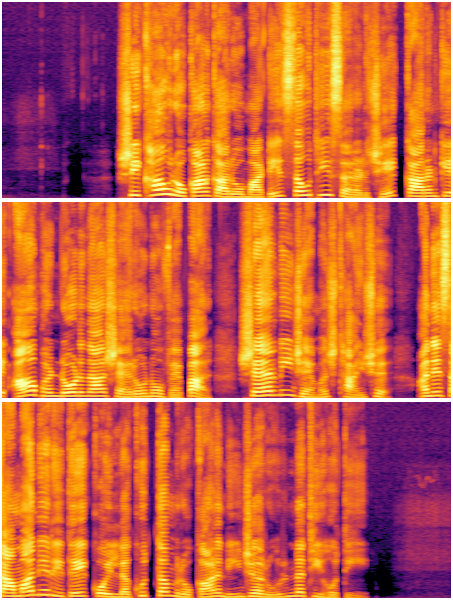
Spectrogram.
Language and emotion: Gujarati, neutral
